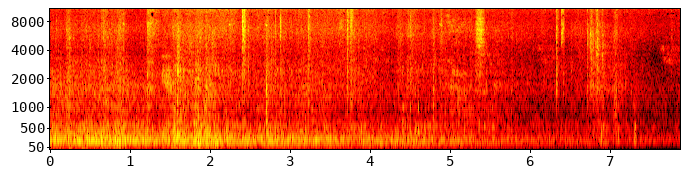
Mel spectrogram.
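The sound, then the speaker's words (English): Car driving through Łódź, a steady low rumble of engine and road noise with wind buffeting and scattered light clicks running unbroken throughout. “We're driving to the new Holocaust memorial built by the city of Łódź.”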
